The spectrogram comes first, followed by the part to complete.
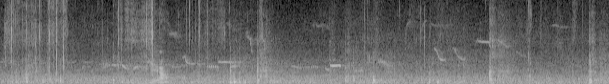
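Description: Birds chirping in the background: short, scattered whistled chirps over a steady outdoor hum, with a few faint clicks from eating.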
